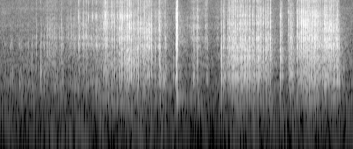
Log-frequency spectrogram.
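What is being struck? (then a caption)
Corrugated cardboard box. Long polished nails tap and scratch the ribbed top and side of a small, hollow, brown corrugated cardboard box. Soft scratching builds into bright, rasping strokes broken by a few sharp taps, then stops and fades to quiet.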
